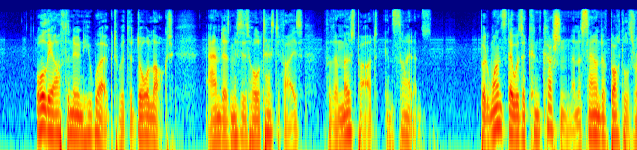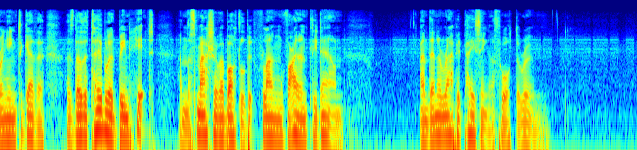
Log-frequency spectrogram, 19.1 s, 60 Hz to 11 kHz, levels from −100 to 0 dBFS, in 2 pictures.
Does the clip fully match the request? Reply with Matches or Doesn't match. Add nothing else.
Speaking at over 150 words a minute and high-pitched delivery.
Doesn't match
